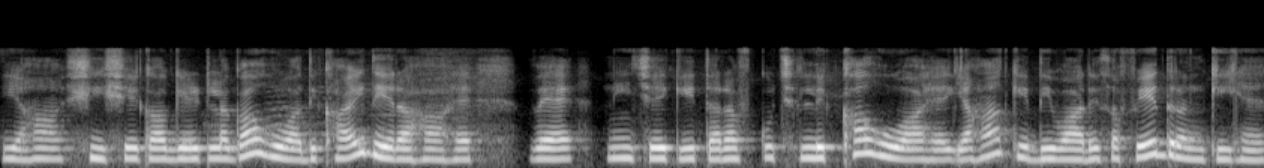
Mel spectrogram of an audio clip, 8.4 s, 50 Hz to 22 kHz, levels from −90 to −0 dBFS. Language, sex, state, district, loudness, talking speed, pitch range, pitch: Hindi, female, Bihar, Madhepura, -17 LUFS, 180 wpm, 210-230 Hz, 215 Hz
